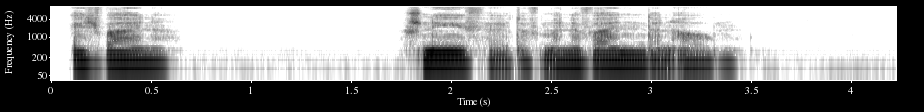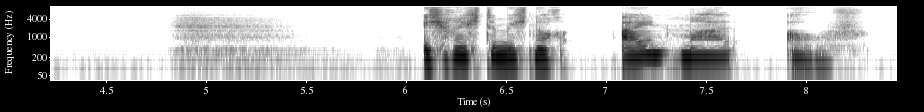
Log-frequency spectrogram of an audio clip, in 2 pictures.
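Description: An actress playing a proud, lovelorn woman poet in a literary radio drama monologue, theatrical and intimate with a husky, breathy voice. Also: low-pitched, mellow, dry recording, clean studio sound, full character voice. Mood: desolate, proud. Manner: theatrical, poetic, intimate, at times whispering. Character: wounded, proud, lovelorn woman poet styling herself a prince.

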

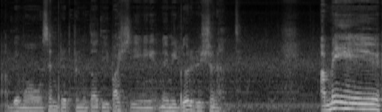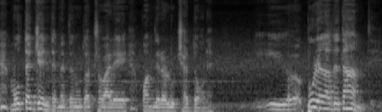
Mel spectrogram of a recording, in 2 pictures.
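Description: An actor playing a boastful Sicilian mafioso telling prison tales colloquially in a radio drama monologue. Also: male voice, mid-range voice, unhurried, a little hiss or hum, close to an everyday voice, rough recording. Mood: boastful, nostalgic. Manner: colloquial, storytelling, cocky.

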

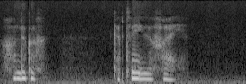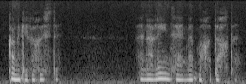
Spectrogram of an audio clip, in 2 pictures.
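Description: An actress playing an earnest, resigned young nurse in a radio drama, speaking hesitantly. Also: female voice, fairly low pitch, steady tone, a little slow, long pauses, breathy edge. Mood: brooding, troubled. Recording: muffled, narrow-band old radio play, hissy.

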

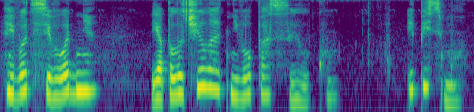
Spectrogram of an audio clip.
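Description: An actress playing a gentle, reserved young married woman who talks softly and confidingly in a radio play. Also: on the high side, animated, moderate pace. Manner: soft, restrained, confiding. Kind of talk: theatrical radio play acting.

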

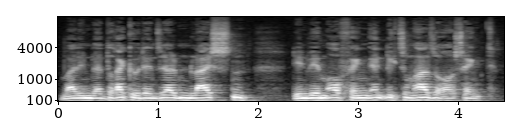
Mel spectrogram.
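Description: A proud, ailing old patriarch of industry, acted by a man for a radio play. His voice is low and husky. He declaims in formal, emphatic German stage diction, disillusioned yet used to command. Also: little pitch movement, brisk, a little mellow, natural voice. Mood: weary disgust. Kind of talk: German radio drama acting.

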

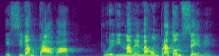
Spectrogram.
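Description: A woman's voice: a little high, expressive, normal speed, pushed and bright. A woman with a Tuscan accent performing a theatrical monologue, emphatic and rhythmic, building lists and repetitions like incantations. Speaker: stage actress and writer performing her own monologue.

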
